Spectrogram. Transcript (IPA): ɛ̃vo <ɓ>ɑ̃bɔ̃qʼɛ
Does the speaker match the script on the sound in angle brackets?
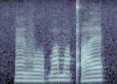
no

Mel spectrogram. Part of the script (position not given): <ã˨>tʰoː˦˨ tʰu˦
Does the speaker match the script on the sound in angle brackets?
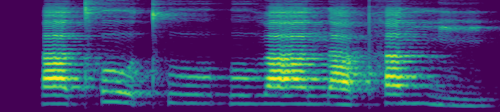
no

